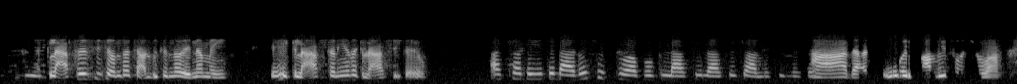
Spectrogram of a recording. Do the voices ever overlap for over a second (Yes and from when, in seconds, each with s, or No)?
No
